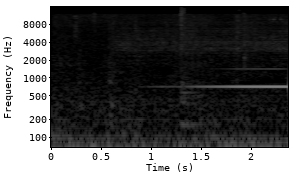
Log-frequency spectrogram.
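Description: Near silence in a pause of a chamber octet's playing, then a single soft held note enters about a second in and sustains, with a fainter higher note joining near the end.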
